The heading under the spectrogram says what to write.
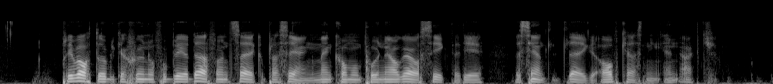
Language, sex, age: Swedish, male, 19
